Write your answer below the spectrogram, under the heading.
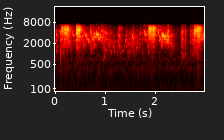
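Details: Three pet budgerigars, green, blue and white, caged indoors and eating kale; dense chattering chirps and squeaky warbles fill the room, bursting in clusters with brief pauses.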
